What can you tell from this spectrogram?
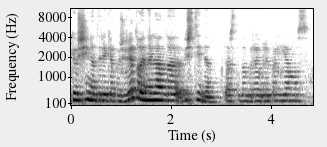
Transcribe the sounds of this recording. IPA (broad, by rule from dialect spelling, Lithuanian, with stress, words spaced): kʲɛʊˈʃʲiːnʲoː tɐɪ ˈrʲɛɪkʲɛ pɐʒʲʊˈrʲeːt oː jɪˈnɐɪ ˈlʲɛndɐ ʋʲɪʃʲˈtʲɪdʲeːn tɐɪ ˈɐʃ tɐˈdʊ ˈɡrɘbʲlʲiː pɐˈjiɛmʊs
